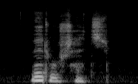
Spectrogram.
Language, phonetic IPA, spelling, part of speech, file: Polish, [vɨˈruʃat͡ɕ], wyruszać, verb, LL-Q809 (pol)-wyruszać.wav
